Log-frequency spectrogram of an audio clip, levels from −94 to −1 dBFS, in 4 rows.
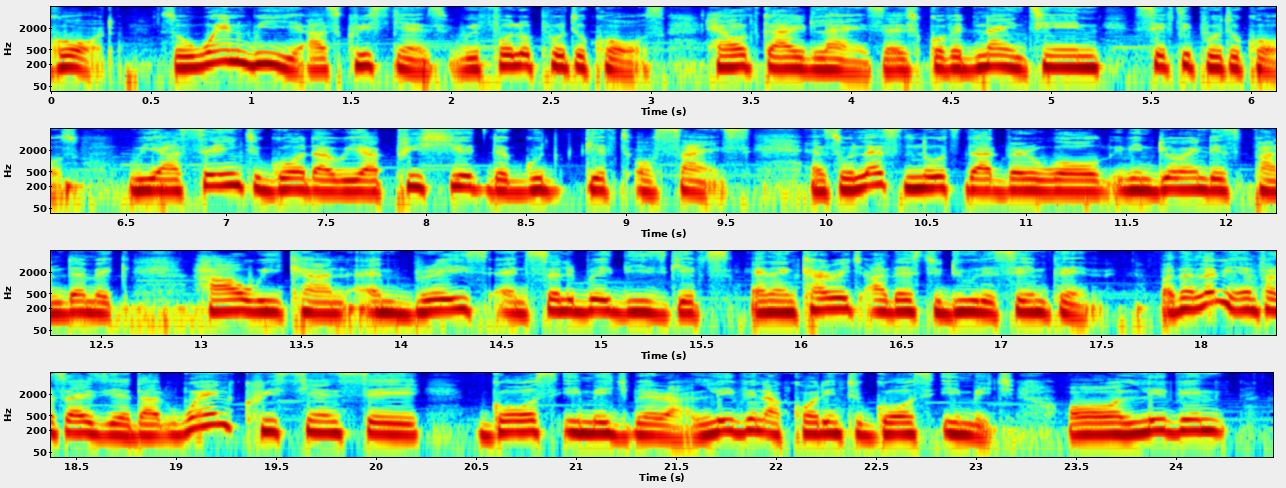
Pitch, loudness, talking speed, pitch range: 165 Hz, -12 LUFS, 185 wpm, 150-180 Hz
